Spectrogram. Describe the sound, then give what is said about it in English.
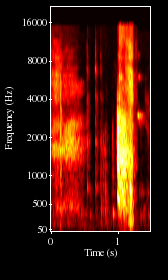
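A single sharp, explosive sneeze bursts out, preceded by a brief breathy inhale and followed by a short faint sound. “Uh, Bless you.”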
